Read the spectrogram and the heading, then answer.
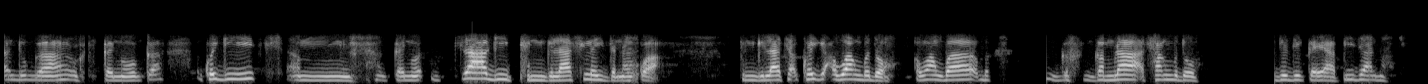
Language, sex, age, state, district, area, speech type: Manipuri, female, 60+, Manipur, Imphal East, rural, conversation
